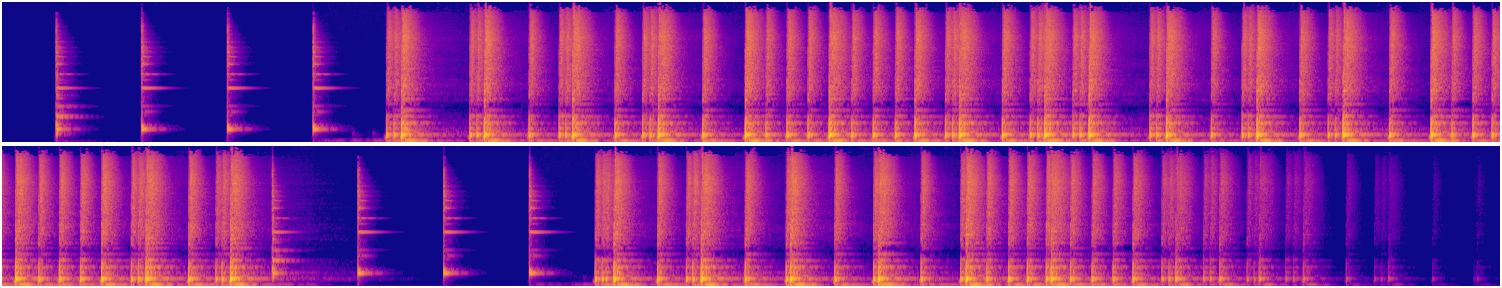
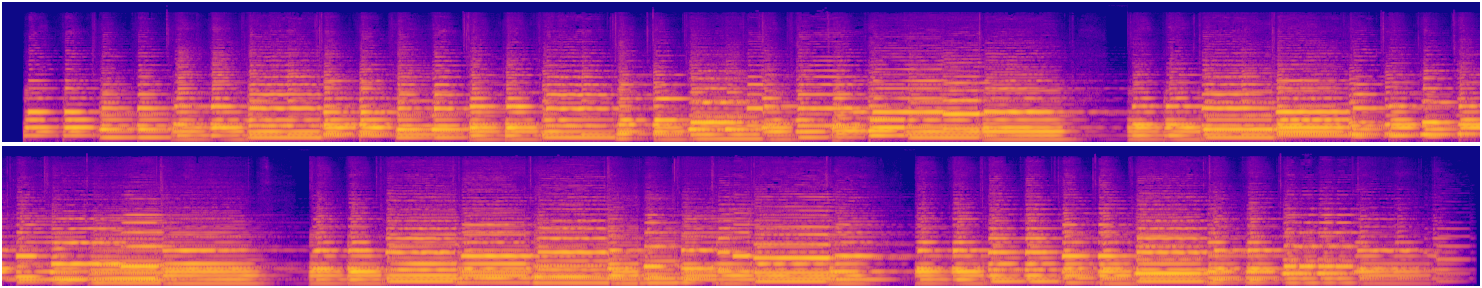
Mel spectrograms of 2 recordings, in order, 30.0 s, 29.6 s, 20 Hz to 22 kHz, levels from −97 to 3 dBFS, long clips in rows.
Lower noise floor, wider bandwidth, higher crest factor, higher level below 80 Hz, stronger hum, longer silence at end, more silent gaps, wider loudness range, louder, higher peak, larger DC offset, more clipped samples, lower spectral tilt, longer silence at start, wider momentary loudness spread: first, -89 dBFS vs -40 dBFS; first, over 20 kHz vs 14 kHz; first, 20 dB vs 14 dB; first, -32 dBFS vs -62 dBFS; neither; first, 1.9 s vs 0.2 s; first, 1.22-1.37 s vs none; first, 11 LU vs 2 LU; second, -18 LUFS vs -15 LUFS; about the same, 0 dBFS vs 0 dBFS; neither; neither; second, -3 dB/octave vs -7.5 dB/octave; first, 0.55 s vs 0.2 s; first, 15 LU vs 6 LU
